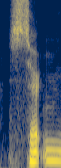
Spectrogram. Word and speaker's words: certain: Depression can be caused by things like stressful life events, certain medications. 好，注意到这边 certain 这个字要注意的是后面 tain 出现过很多次，这边要念成嗯。就用一个嗯的声音带过，也是一样 Sir 要把 R 的声音咬完之后再念一个嗯的声音。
